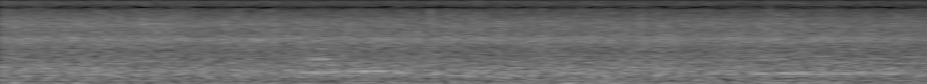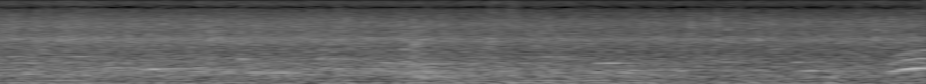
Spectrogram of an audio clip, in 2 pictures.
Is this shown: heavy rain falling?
yes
